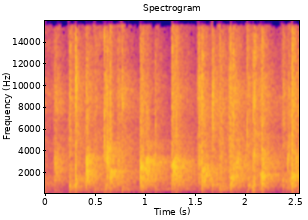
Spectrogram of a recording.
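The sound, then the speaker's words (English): A golf clap: a measured, polite series of crisp hand claps in a fairly regular rhythm, each sharp and distinct, heard clearly on its own. “You didn't clap. What's up? I was right here. Oh, okay. It was a golf clap.”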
